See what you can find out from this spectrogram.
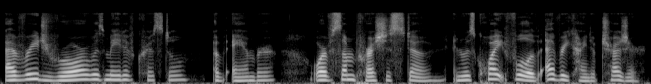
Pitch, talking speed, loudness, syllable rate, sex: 195 Hz, 205 wpm, -20 LUFS, 5.9 syllables/s, female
